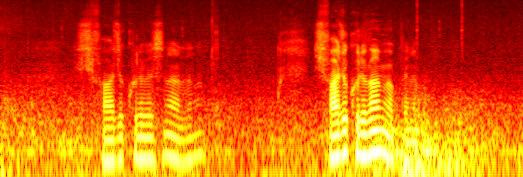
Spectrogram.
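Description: A man speaks with animation into a nearby microphone, in short bursts.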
